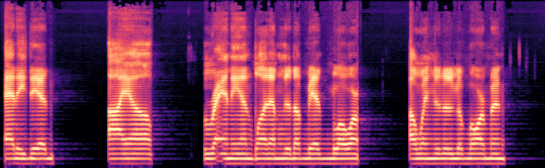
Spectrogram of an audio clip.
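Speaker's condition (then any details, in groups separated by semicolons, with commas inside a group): Laryngectomy, total laryngectomy with electrolarynx; hard to understand at first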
